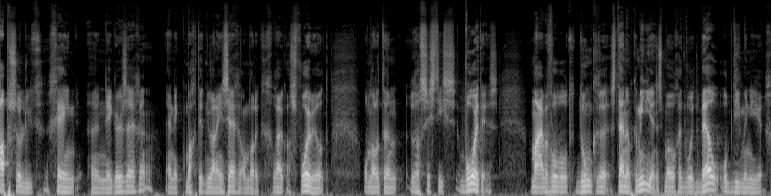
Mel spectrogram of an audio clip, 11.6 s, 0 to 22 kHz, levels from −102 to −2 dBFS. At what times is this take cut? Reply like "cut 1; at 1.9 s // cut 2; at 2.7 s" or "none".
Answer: cut 1; at 7.9 s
